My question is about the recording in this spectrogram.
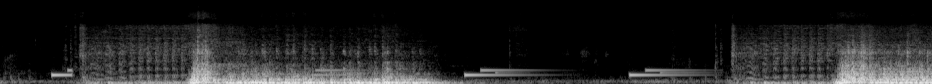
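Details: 2018+ Mustang just after a ported intake manifold swap and fuel pump reconnection: engine cranks briefly, fires cleanly and settles to an even idle with a couple of crisp revs; normal start-up, sounds healthy.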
